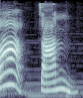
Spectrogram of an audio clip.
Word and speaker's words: จันทร์: คำ ว่า จันทร์ ซึ่ง คำ ว่า จันทร์ จะ มี ตัว การันต์ 2 ตัว ก็ คือ ท. ทหาร และ รอ เรือ จะ มี ไม้ ทัณฑฆาต กำกับ ไว้ ด้าน บน เรา ก็ จะ ไม่ ออก เสียง พยัญชนะ 2 ตัว นี้ ค่ะ ขอ 2 บริสุทธิ์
